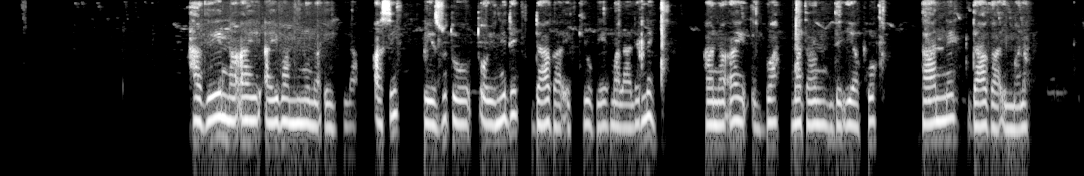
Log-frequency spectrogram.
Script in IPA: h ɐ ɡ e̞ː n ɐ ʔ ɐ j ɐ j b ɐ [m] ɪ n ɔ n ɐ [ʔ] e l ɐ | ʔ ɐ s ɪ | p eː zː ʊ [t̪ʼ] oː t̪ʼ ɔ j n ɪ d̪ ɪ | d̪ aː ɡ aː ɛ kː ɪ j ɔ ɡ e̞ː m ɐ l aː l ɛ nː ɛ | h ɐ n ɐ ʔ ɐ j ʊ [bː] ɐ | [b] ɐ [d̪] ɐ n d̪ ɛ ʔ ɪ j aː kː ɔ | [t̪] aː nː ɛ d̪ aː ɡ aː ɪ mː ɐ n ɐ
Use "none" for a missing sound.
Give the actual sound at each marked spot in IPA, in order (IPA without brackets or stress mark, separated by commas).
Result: m, ʔ, t̪, bː, m, t̪, t̪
